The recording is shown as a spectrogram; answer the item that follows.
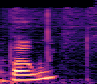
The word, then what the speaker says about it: Pawwy: Y Pawi se escribe. Ah, esa parte es importante. Sí, con dos W. Sí, con dos W. Y con Y al final. – ¿No es cierto? Sí. Ya, perfecto. P-A-W-W-Y. Sí, perfecto.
